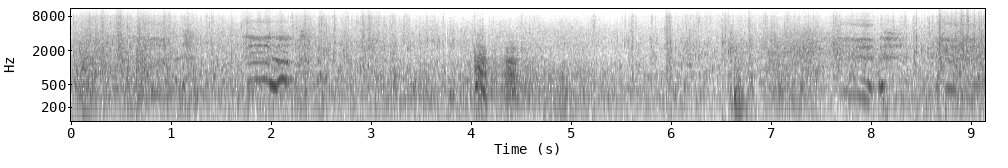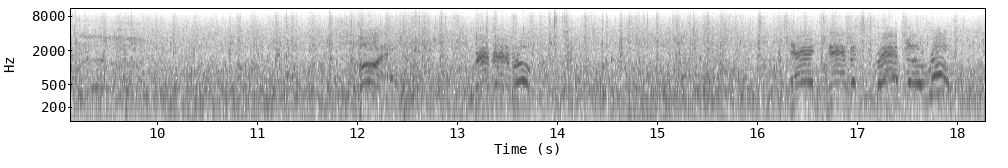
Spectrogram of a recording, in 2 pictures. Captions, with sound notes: (gasping) (dog barking) (gasping) - Boy, grab that rope! Dagnabbit, grab the rope!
